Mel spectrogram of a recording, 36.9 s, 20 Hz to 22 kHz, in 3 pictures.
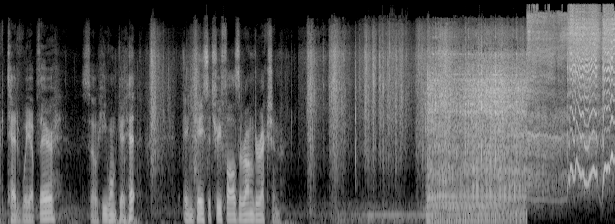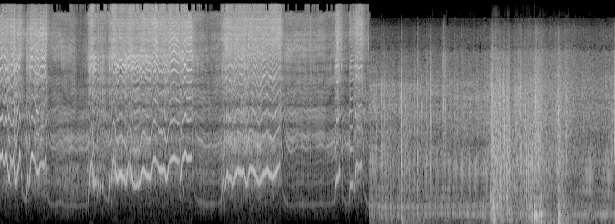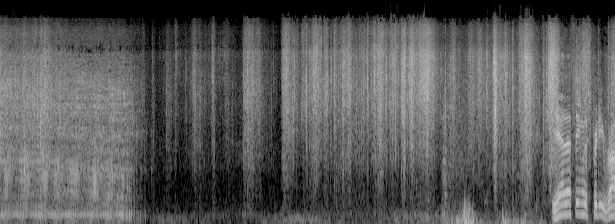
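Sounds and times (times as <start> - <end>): chainsaw cutting wood: 7.2 - 27.6
wood cracking and thudding: 19.7 - 26.4.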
